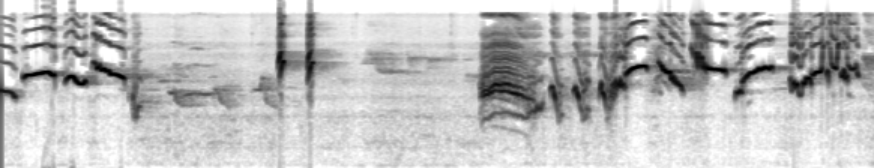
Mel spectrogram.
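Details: Oriental magpie-robin in open, vigorous 'ngeplong gacor' singing meant to provoke replies from household birds: rich whistled phrases, a quiet gap, then a harsh buzzy burst followed by rapid varied slurred whistles.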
